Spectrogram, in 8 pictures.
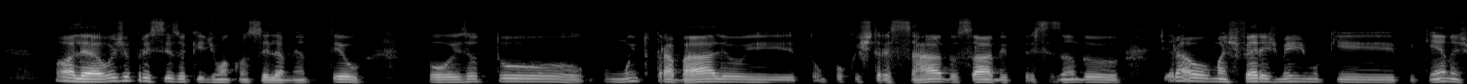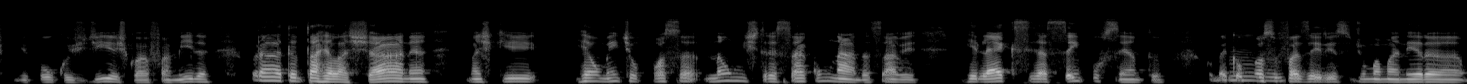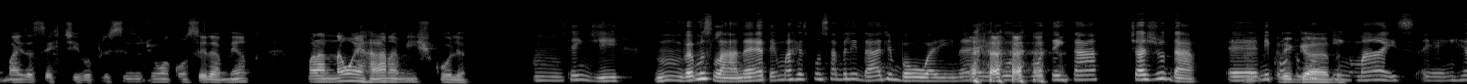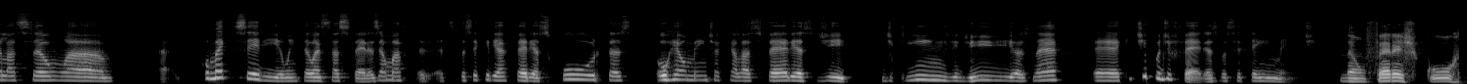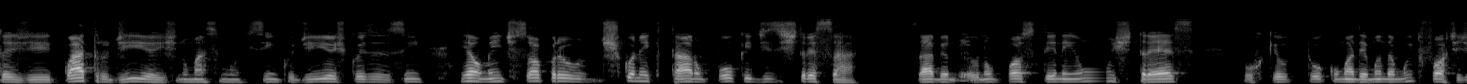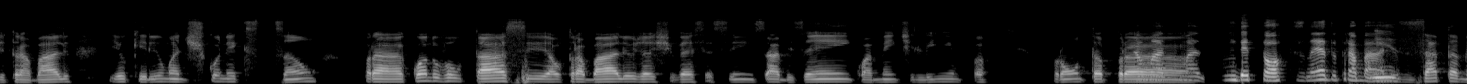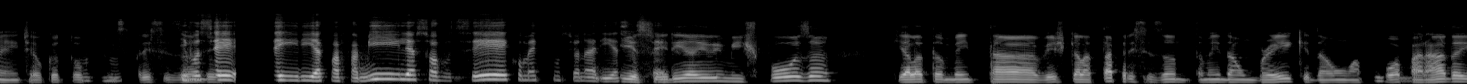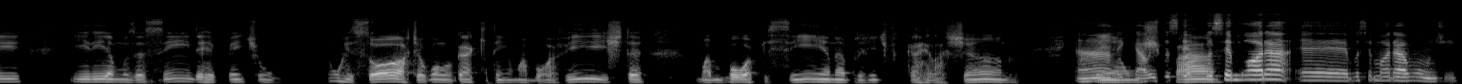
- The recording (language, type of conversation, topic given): Portuguese, advice, Como planejar férias curtas para relaxar sem estresse?
- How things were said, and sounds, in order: laugh; unintelligible speech; tapping; in English: "detox"; in English: "break"; in English: "resort"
